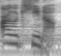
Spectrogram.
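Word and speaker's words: Arlecchino: a k sound so it's arloquino okay we got that now we got that but I can't do an Italian accent so it's great okay our lakina all right we now know how to pronounce it so so all three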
